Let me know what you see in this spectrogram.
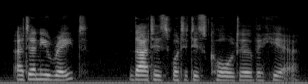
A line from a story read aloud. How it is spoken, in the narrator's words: she said dryly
